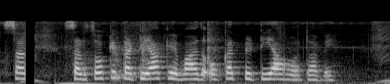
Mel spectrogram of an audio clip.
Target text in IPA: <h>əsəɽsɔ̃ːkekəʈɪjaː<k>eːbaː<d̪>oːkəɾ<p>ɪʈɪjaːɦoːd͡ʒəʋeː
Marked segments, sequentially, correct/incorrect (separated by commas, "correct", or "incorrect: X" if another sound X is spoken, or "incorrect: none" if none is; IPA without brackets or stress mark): incorrect: s, correct, correct, correct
